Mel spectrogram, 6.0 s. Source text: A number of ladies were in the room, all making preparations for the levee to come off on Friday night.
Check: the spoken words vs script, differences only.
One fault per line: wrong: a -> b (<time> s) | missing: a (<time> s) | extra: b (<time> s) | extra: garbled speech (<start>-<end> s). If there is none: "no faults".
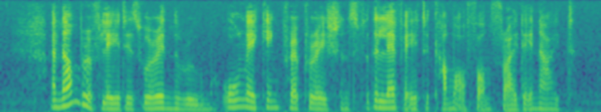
no faults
